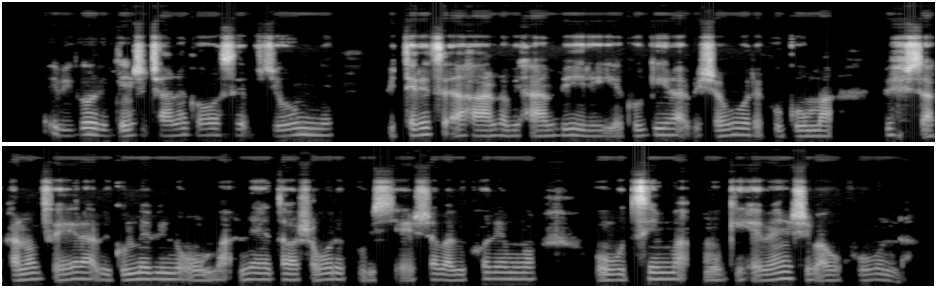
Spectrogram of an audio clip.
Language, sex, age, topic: Rundi, male, 18-24, agriculture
